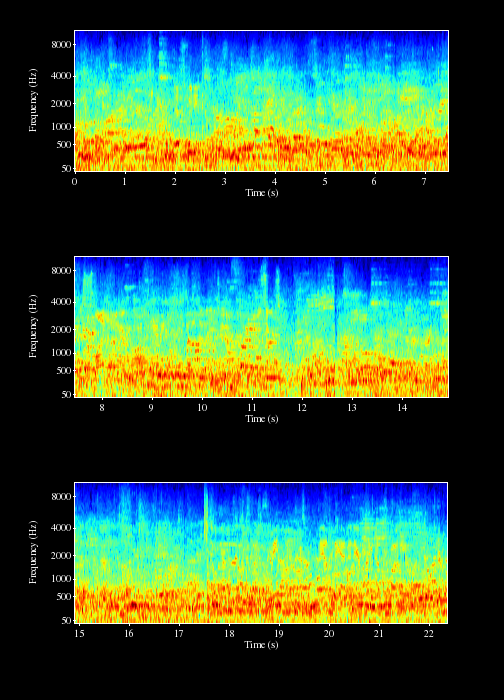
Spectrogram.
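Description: A crowd of elderly men and women chatter loudly all around in a large room.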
